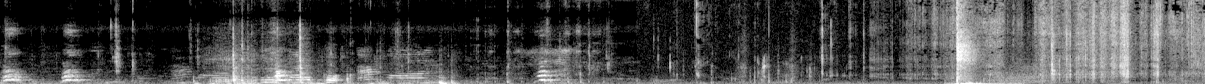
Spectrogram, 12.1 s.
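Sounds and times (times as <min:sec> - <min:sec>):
children chewing fried snacks: 0:04.7 - 0:12.0
loud thump: 0:09.5 - 0:10.3.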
